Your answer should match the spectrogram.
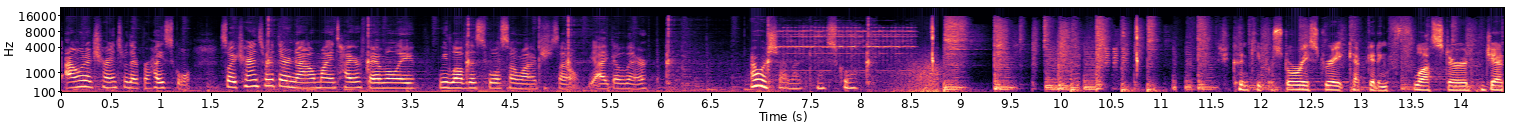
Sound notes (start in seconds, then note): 7.0 bell ringing; 8.9 upbeat music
